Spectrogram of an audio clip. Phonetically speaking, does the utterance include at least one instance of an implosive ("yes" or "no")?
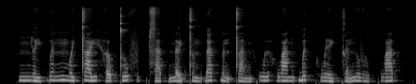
yes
